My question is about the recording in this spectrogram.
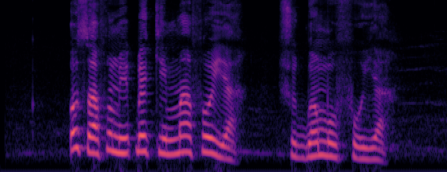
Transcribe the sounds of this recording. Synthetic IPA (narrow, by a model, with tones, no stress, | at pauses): o˦sɔ˨fʊ˦mi˦k͡pe˦ki˦ma˦fo˦ja˨ | ʃu˨ɡ͡bɔ˨˦o˨fo˨ja˨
